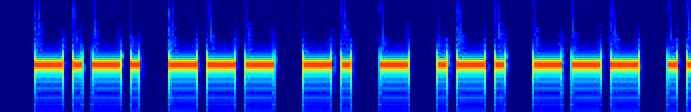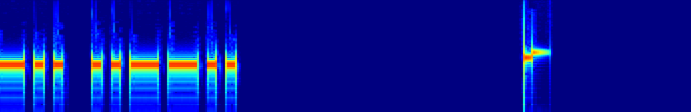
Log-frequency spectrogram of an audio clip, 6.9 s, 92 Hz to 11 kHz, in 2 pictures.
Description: Morse code, heard as a keyed tone, about 25 wpm, 700 Hz. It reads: CONTROL?
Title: Sentences from Top 1000 Words - Review Part 5 - 25wpm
